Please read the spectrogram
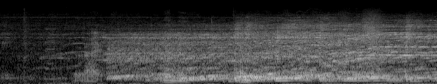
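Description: Live concert music played back on a television, coming in faintly and swelling to full volume about a second in.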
